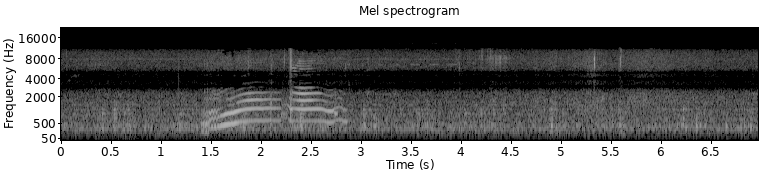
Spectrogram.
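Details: A female pet cat waits at the window for birds at Christmastime and fusses. She gives a drawn-out meow that rises, holds steady, then trails off with a wobble, over a constant low hum.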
